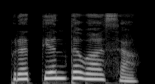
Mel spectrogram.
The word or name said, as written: ಪ್ರತ್ಯಂತವಾಸಿ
